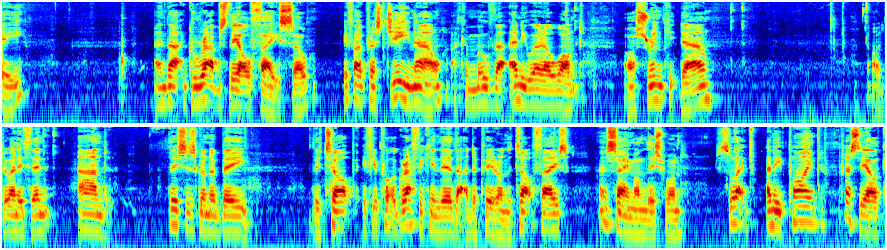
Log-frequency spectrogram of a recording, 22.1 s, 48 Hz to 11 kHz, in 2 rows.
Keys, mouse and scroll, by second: 4.7 g, 7.1 click, 8.1 s, 9.2 click, 10.3 g, 11.6 click, 17.9 click, 20.2 click, 21.2 l.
